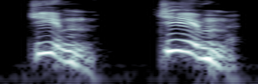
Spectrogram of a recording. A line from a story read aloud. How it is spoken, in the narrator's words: I heard him shouting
